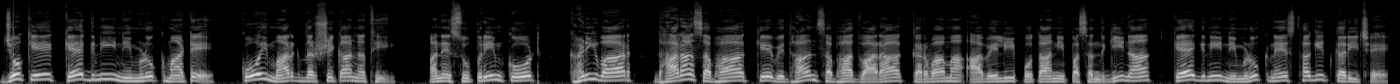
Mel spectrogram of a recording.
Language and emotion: Gujarati, neutral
